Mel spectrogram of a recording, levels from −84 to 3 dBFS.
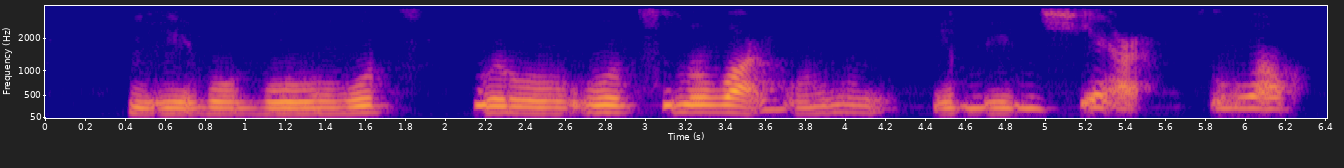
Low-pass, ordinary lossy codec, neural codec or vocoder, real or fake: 3.6 kHz; none; autoencoder, 22.05 kHz, a latent of 192 numbers a frame, VITS, trained on one speaker; fake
